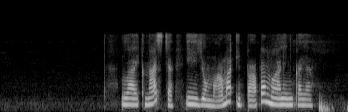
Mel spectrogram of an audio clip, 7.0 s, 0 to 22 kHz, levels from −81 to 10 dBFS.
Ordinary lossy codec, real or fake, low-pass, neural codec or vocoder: Opus, 24 kbps; fake; 7.2 kHz; codec, 32 kHz, 1.9 kbps, SNAC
